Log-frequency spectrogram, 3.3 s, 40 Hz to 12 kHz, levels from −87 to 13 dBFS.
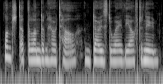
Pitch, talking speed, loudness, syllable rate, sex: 195 Hz, 185 wpm, -17 LUFS, 5.8 syllables/s, female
